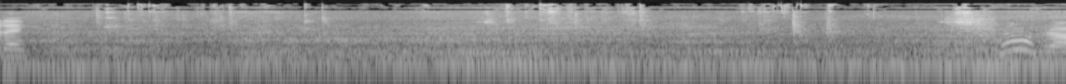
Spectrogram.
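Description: Steady low rumble of street traffic, with a few faint scattered clicks. A short voice comes near the end.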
